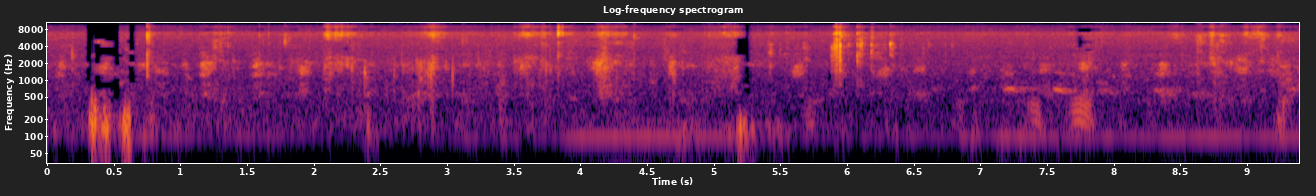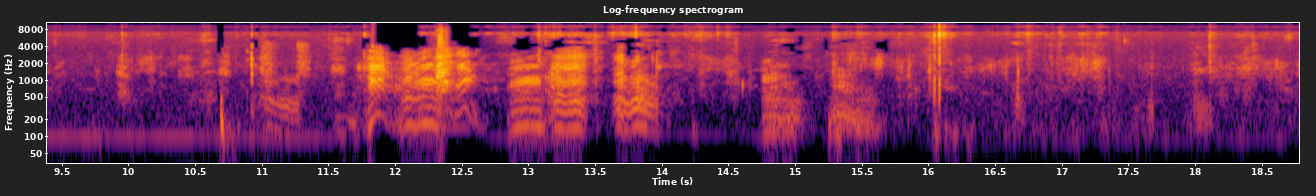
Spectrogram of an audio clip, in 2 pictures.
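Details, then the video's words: Two-month-old puppies playing with a rag during prey drive training; quiet scuffling and a low steady hum give way midway to a run of loud, harsh growls and yelps before fading into scattered bursts. "Puppies playing whit a rag - pray drive training"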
